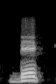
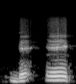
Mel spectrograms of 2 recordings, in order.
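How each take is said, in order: First: Said in the usual way. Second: বে-, এক split into two sounds; sounding out. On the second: Shown as a demonstration. Teacher demonstrating long vowel to class, sounding out. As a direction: break it as বে-, then a separate long এক. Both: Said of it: "long sound".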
